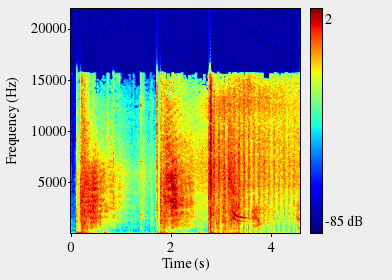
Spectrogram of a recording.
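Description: Gunfire in the Warzone video game, loud bursts of close automatic fire in several volleys with a rapid crackling stream toward the end.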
